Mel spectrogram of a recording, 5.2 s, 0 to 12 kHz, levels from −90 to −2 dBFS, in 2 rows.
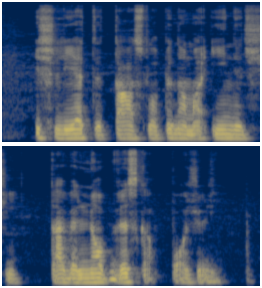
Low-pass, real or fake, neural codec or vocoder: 10.8 kHz; real; none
